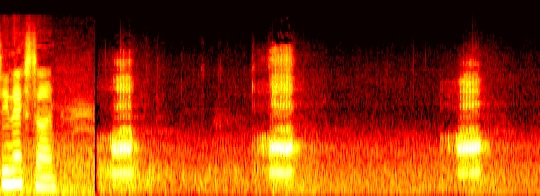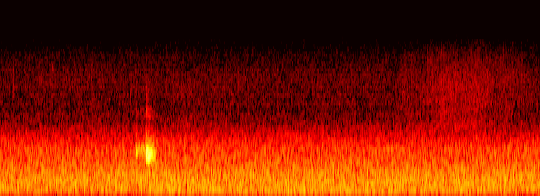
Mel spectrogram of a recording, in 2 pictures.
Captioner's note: raven sounds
